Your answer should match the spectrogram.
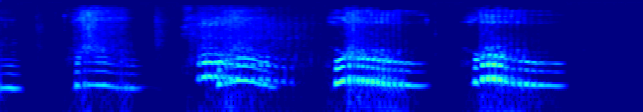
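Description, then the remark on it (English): A person imitates a pigeon with four throaty, cooing calls in steady succession, each a drawn-out voiced warble at a fairly loud level, separated by short pauses. “I'm gonna make a pigeon noise.”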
